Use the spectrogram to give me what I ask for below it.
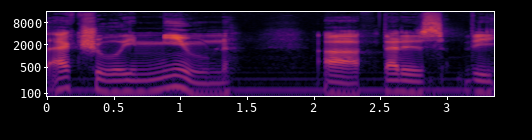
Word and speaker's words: Mun: It's actually mune. That is the correct pronunciation, mune. I heard that from one of the developers in a stream that I watched of the game. So, mune. I will try to call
